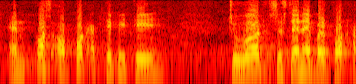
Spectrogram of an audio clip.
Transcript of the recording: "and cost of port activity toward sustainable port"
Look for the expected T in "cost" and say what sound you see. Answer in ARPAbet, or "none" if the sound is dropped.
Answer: none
